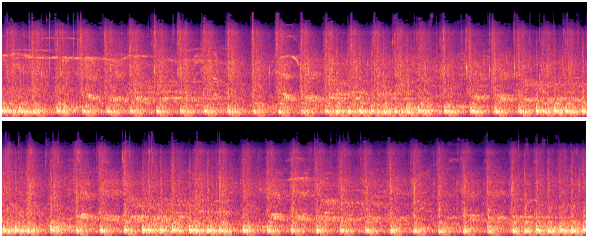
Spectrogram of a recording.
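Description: Loud boxing-arena crowd din with a steady rhythmic thumping, about two beats a second, under a mass of crowd voices.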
